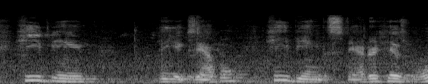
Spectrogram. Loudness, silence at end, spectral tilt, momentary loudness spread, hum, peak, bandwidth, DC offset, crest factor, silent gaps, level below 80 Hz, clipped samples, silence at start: -26 LUFS; 0 s; -5.5 dB/octave; 12 LU; none; -8 dBFS; 11 kHz; under 0.1%; 18 dB; none; -50 dBFS; under 0.1%; 0 s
